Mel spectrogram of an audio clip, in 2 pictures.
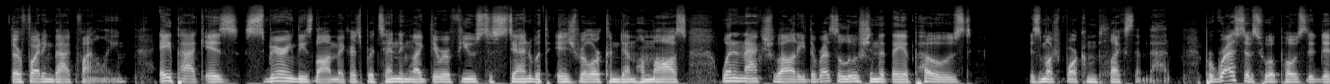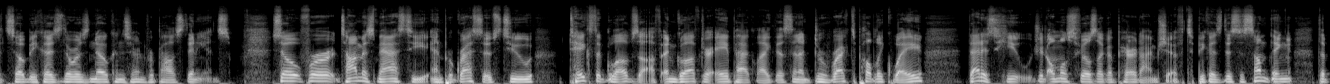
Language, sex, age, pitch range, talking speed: English, male, 20-39, 115-135 Hz, 190 wpm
